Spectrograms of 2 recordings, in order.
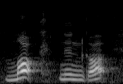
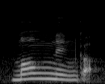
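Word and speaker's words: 먹는 것: we have mongot and be careful it's not pronounced mock ninot it's mongot so that means eating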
